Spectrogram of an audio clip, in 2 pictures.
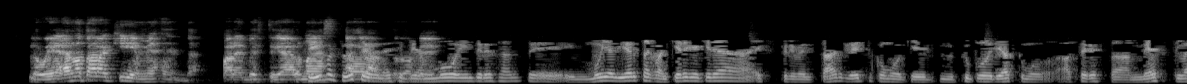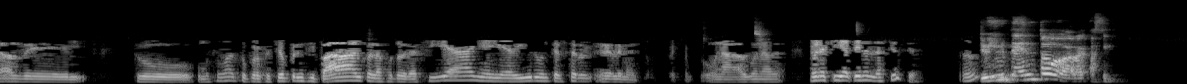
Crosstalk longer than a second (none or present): present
